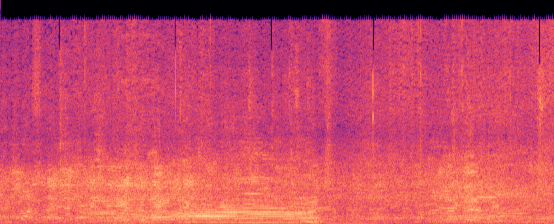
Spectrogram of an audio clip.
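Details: Cow with calf at the Aftabganj cattle market in Dinajpur, late October: one drawn-out, harmonic moo that swells and then slides down over about two seconds. Buyers and sellers haggle over teeth and milk yield, with market chatter and music behind.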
